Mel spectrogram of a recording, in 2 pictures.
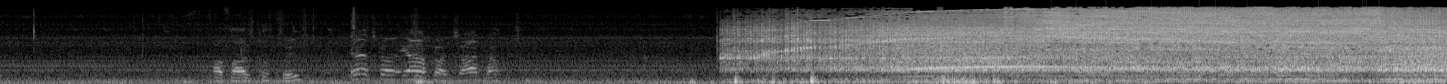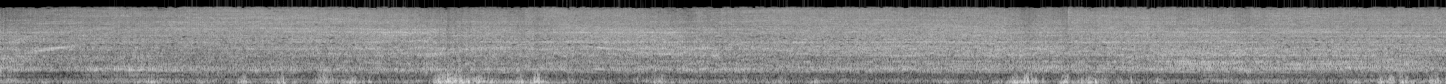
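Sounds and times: angle grinder cutting metal: 7.2s - 28.9s.

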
